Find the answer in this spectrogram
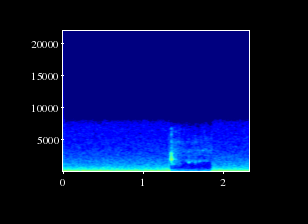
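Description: Faint microphone room noise on a video call, cutting out twice as the noise gate closes, with one faint computer-mouse click about a second and a half in.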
